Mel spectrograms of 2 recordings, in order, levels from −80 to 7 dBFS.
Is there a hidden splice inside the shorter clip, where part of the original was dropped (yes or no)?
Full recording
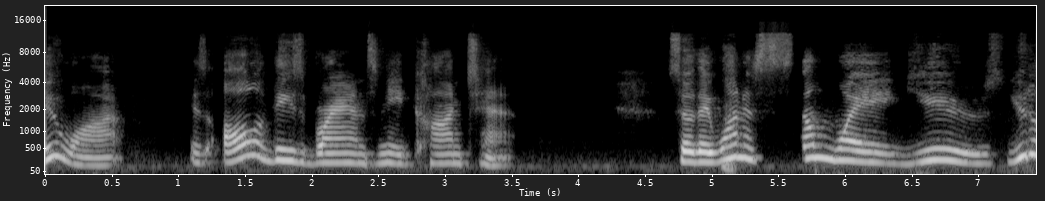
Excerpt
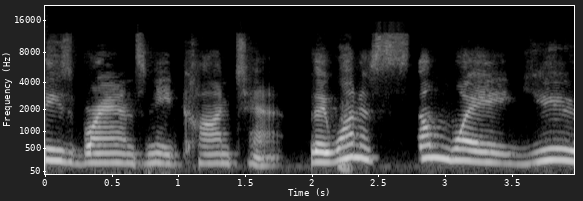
yes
